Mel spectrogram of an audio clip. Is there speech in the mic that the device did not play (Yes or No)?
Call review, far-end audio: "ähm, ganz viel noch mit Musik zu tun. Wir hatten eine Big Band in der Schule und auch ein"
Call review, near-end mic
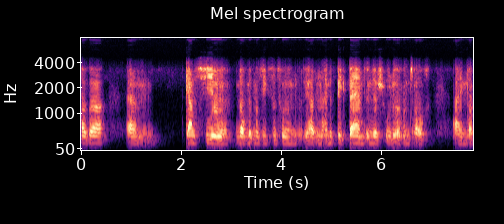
No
